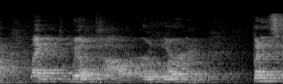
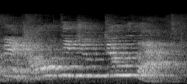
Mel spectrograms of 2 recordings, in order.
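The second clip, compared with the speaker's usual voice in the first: put-on high, slow, wide-eyed little boy asking; eager kid voice; 5 dB louder, slower than usual. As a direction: play the amazed ten-year-old begging for the trick. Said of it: "And I said to him".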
